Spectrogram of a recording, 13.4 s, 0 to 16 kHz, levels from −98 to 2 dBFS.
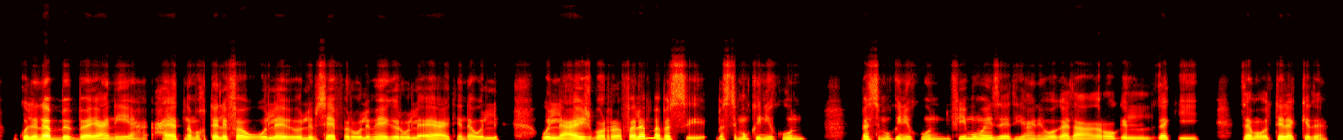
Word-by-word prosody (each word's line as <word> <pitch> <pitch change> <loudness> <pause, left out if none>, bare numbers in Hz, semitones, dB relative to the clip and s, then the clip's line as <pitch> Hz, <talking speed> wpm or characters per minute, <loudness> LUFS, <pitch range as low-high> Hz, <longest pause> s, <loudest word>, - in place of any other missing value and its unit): وكُلّنا 155 +2 +7
ب 145 -3 0
ب 140 -2 +1
يعني 135 -1 +2
حياتنا 150 +1 +1
مختلفة 140 0 +1
واللي 135 +1 +2
واللي 145 +1 -1
مسافر 145 0 -1
واللي 135 0 -1
مهاجر 140 0 +1
واللي 130 0 -1
قاعد 135 -3 +2
هنا 145 -1 -3
واللي 140 -1 -2 0.4
واللي 135 -1 +2
عايش 135 +2 +4
برّه. 130 0 -1
فلمّا 220 - +4
بس 160 -1 -1 0.3
بس 150 +2 -7
ممكن 175 -3 -4
يكون 165 +8 -5 0.6
بس 145 +1 -1
ممكن 180 -3 -4
يكون 165 +6 -6
فيه 200 +6 -2
مميزات. 205 0 0
يعني 120 -7 -6
هو 125 0 -2
جدع، 115 -1 -1
راجل، 115 0 -3
ذكي 235 - -3 0.4
زي 130 - +3
ما 125 - 0
قُلت 125 +5 0
لك 140 -4 +5
كده. 65 +1 -5
140 Hz, 170 wpm, -26 LUFS, 130-160 Hz, 0.6 s, وكُلّنا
